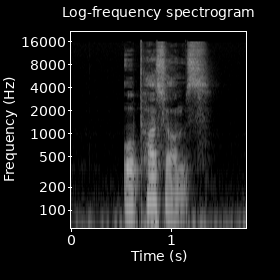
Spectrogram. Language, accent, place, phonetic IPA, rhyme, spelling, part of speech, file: German, Germany, Berlin, [oˈpɔsʊms], -ɔsʊms, Opossums, noun, De-Opossums.ogg
- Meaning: plural of Opossum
